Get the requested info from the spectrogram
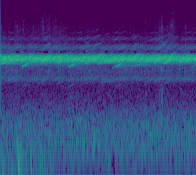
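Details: Steady shrill chorus of many spring peepers in North Carolina, high upslurred peeps merging into a continuous ring, a few distinct rising notes near the middle and a faint low rustle early on.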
